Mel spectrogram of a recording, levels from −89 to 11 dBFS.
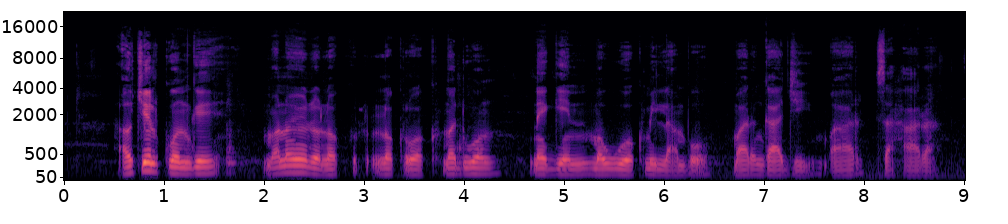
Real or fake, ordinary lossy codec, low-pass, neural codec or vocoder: fake; MP3, 96 kbps; 19.8 kHz; vocoder, 48 kHz, 128 mel bands, Vocos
